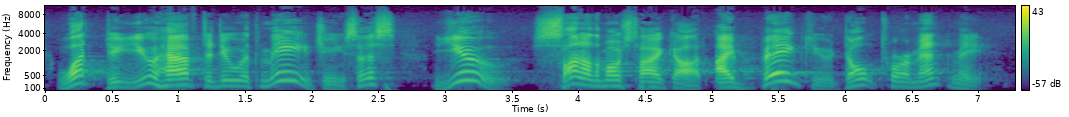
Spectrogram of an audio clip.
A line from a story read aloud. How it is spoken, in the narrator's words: cried out, said in a loud voice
